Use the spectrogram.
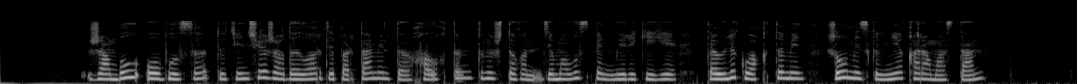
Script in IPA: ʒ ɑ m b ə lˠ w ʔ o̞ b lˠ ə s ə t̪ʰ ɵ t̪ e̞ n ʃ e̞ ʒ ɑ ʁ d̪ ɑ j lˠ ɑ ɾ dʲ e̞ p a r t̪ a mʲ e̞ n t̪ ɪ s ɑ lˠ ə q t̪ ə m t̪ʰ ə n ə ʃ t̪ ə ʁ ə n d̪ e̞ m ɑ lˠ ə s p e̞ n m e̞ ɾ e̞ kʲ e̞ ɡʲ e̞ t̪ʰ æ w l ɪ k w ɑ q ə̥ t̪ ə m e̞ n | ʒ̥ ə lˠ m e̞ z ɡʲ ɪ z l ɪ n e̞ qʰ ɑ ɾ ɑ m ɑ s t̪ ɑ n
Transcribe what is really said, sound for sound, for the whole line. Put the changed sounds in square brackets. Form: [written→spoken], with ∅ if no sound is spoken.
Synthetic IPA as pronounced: ʒ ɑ m b ə lˠ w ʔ o̞ b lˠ ə s ə t̪ʰ ɵ t̪ e̞ n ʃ e̞ ʒ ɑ ʁ d̪ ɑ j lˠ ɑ ɾ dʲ e̞ p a r t̪ a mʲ e̞ n t̪ ɪ [s→χ] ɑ lˠ ə q t̪ ə [m→ɴ] t̪ʰ ə n ə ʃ t̪ ə ʁ ə n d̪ e̞ m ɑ lˠ ə s p e̞ n m e̞ ɾ e̞ kʲ e̞ ɡʲ e̞ t̪ʰ æ w l ɪ k w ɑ q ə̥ t̪ ə m e̞ n | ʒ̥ ə lˠ m e̞ z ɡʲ ɪ [z→∅] l ɪ n e̞ qʰ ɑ ɾ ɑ m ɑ s t̪ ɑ n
